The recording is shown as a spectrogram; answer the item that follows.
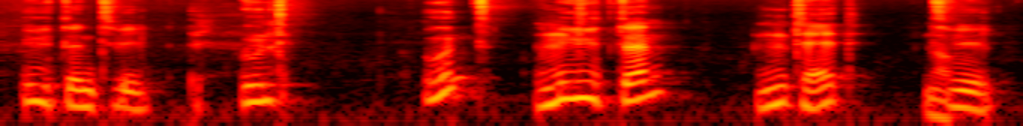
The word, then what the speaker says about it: Uten tvil: Uten tvil. Oh, in Norway. Uten tvil. Say it one more time. Wait, how? Uten tvil.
